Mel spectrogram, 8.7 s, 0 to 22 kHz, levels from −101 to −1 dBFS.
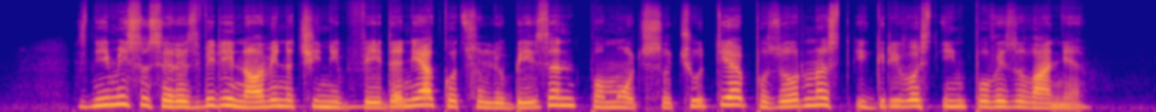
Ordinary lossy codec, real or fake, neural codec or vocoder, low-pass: none; fake; codec, 44.1 kHz, 7.8 kbps, Pupu-Codec; none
